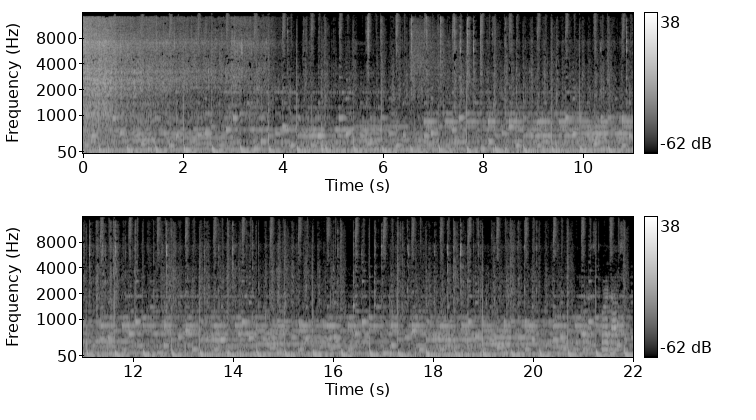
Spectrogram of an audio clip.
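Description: Hot mustard oil poured from a ladle onto a yogurt-and-spice marinade, sizzling loudly at first and dying away over about three seconds. After that a wire whisk beats the marinade in a ceramic bowl with light clicks against the sides, under background music.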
